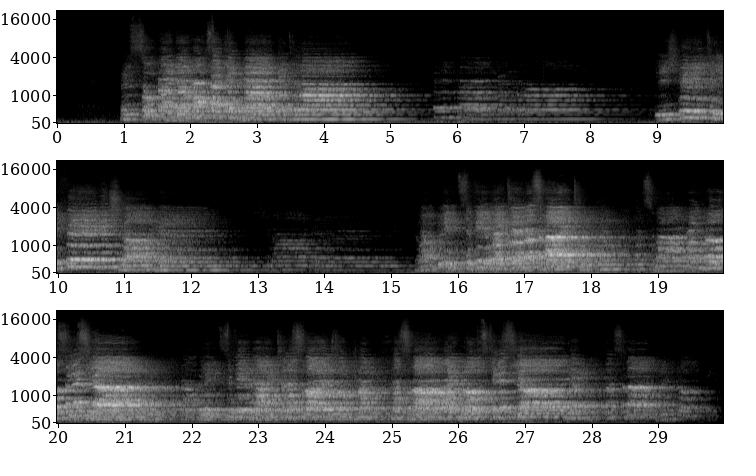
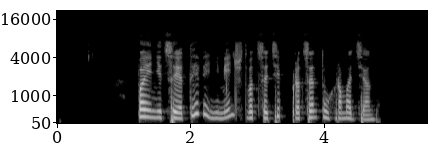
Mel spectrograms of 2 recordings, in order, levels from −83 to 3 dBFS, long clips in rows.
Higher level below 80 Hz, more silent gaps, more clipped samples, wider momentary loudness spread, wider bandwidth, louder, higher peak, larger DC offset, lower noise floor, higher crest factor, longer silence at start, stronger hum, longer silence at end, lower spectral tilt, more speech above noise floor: second, -62 dBFS vs -52 dBFS; neither; neither; first, 20 LU vs 11 LU; first, 16.5 kHz vs 9.8 kHz; about the same, -27 LUFS vs -27 LUFS; about the same, -6 dBFS vs -4 dBFS; neither; second, -64 dBFS vs under -90 dBFS; about the same, 22 dB vs 24 dB; second, 0.95 s vs 1.25 s; neither; second, 0.3 s vs 0.8 s; about the same, -5 dB/octave vs -5.5 dB/octave; second, 36 dB vs over 64 dB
